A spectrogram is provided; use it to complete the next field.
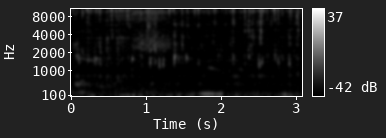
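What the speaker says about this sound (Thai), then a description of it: "ชงมัชะดื่มก่อนนะคะ เขาบอกว่าให้ชงในน้ำอุณหภูมิ 80 องศาเท่านั้นนะคะ" Hot water at about 80 degrees is poured to brew matcha, a soft continuous trickle and splash of liquid with faint dripping, fairly quiet and close.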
